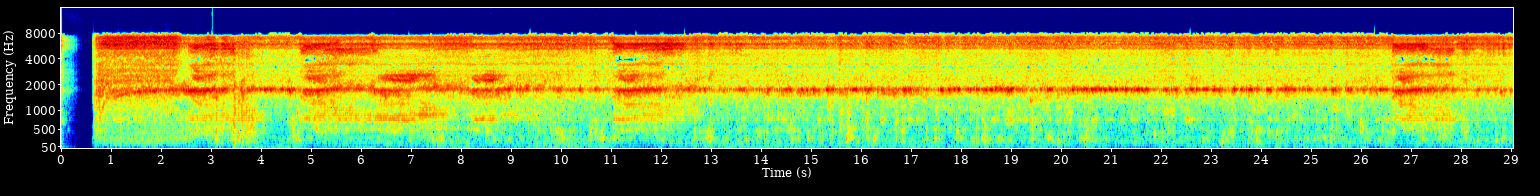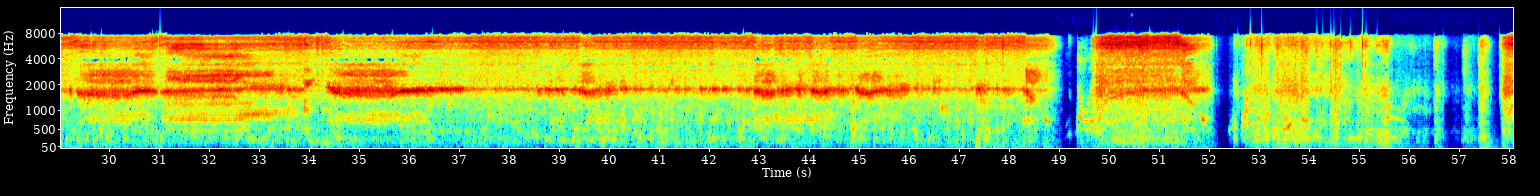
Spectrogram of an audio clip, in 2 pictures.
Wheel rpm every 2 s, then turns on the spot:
100, 230, 230, 220, 230, 230, 230, 230, 230, 230, 230, 230, 230, 230, 230, 220, 230, 230, 230, 230, 230, 230, 230, 230, 70, 140, 10, 20, 20.
52-56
